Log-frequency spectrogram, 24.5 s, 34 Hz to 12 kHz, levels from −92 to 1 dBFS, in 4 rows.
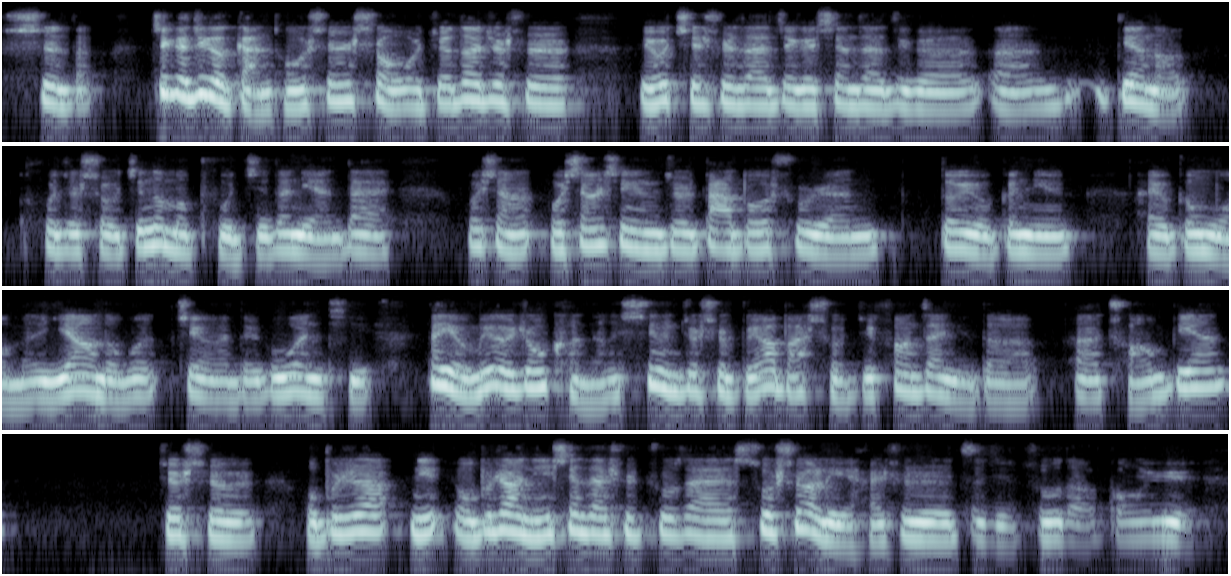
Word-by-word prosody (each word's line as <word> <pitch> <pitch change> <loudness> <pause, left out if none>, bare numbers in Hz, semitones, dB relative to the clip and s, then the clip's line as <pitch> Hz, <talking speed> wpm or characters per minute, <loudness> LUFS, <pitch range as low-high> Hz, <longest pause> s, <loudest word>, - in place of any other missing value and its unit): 是 175 -6 0
的， - - -8 0.3
这 270 - +5
个 230 - +7
这 255 - +8
个 205 - +7
感 135 -4 +1
同 145 +2 +1
身 190 +5 0
受， 190 -6 -1
我 155 0 0
觉 170 +3 -3
得 195 +2 +3
就 190 0 +2
是 170 -2 -2 0.3
尤 175 +3 +3
其 185 -3 -1
是 170 0 -1
在 165 -1 0
这 160 -1 0
个 155 - +3
现 155 0 -1
在 155 -1 +1
这 145 0 0
个， 140 +1 -2
呃， 140 -1 -5 0.4
电 190 -5 +3
脑 150 - -1 0.3
或 160 - -5
者 150 0 +1
手 150 -2 -2
机 175 +5 -1
那 190 - +4
么 155 -4 +1
普 140 -1 -2
及 130 +2 -1
的 155 +3 -1
年 130 -4 +4
代， 150 -2 -3 0.3
我 185 - -4
想 155 -5 -1
我 160 - -1
相 185 +4 0
信 175 -6 +1
就 160 0 -2
是 155 - +1
大 165 0 -2
多 160 +1 -3
数 160 +1 -5
人 140 0 +1 0.2
都 170 -2 -2
有 150 -3 +4
跟 150 +1 +4
您， 140 0 +1 0.3
还 150 - -5
有 140 - +2
跟 155 +1 +3
我 245 - -1
们 260 +3 +2
一 - - +6
样 175 - +5
的 135 - +2
问 145 +4 -2
这 160 - -3
样 135 -3 -1
的 135 - -5
一 - - 0
个 155 - 0
问 155 -2 +3
题。 275 -3 -4 0.3
那 235 - +5
有 195 -7 +6
没 155 +7 +3
有 210 -2 +4
一 - - +3
种 200 +1 +3
可 - - -5
能 120 +5 -4
性 200 -4 +1
就 175 - -1
是 170 +1 -3
不 150 +1 0
要 210 +7 0
把 165 -3 -3
手 160 -4 -6
机 145 +3 -2
放 165 +2 -3
在 165 -3 -2
你 135 -3 -1
的， 120 -1 -9
呃， 140 -3 -4
床 140 +1 -4
边？ 200 +3 0 0.7
就 175 - +1
是 155 -3 0 0.2
我 145 - -1
不 150 - 0
知 190 +2 +3
道 200 0 0
您 185 +1 +1
我 160 -4 +2
不 165 - +1
知 210 - +4
道 205 - +5
您 170 +1 +3
现 195 +2 +1
在 185 -1 +1
是 180 +1 -3
住 175 0 -4
在 165 -3 -3
宿 165 +6 0
舍 215 +1 0
里 140 -4 +3
还 140 +1 -5
是 150 -1 +3
自 150 0 -6
己 130 -2 -8
租 150 +4 -1
的 135 -2 -15
公 150 +1 -12
寓。 155 -1 +2
155 Hz, 295 characters per minute, -24 LUFS, 145-180 Hz, 0.7 s, 这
